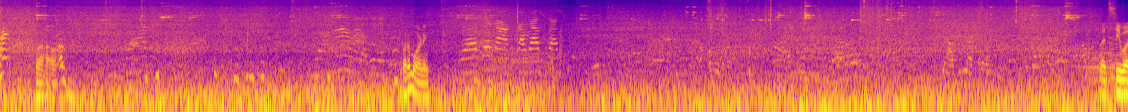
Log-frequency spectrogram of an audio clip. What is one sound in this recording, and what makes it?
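Palm fronds drag and rustle along a paved road.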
